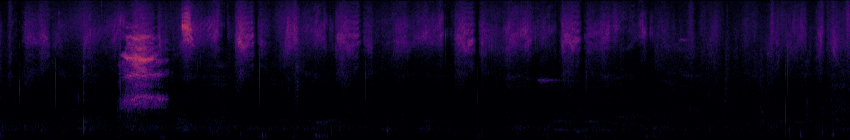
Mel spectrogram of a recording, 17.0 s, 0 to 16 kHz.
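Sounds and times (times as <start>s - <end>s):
oiled hands rubbing skin: 0.0s - 17.0s.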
